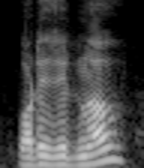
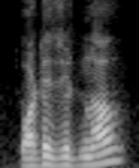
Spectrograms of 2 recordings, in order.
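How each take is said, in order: Both takes have the same delivery.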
